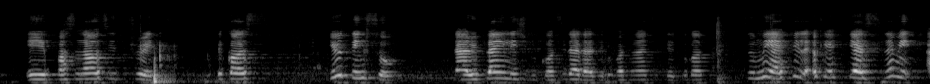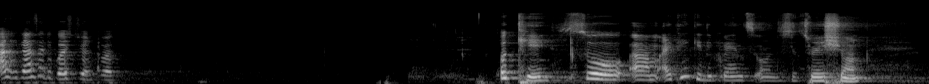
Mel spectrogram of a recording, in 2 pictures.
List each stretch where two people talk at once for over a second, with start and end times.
none

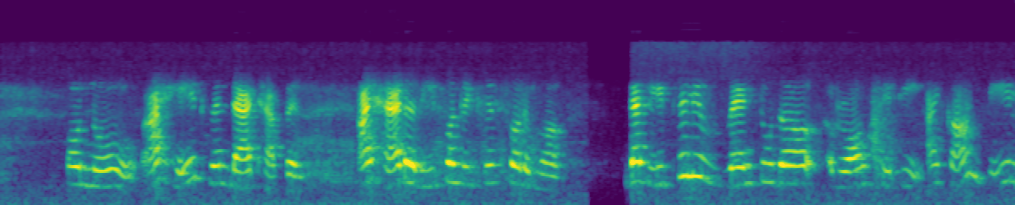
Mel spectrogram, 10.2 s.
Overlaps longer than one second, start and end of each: none

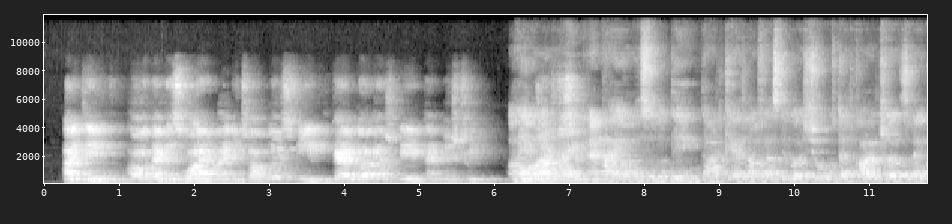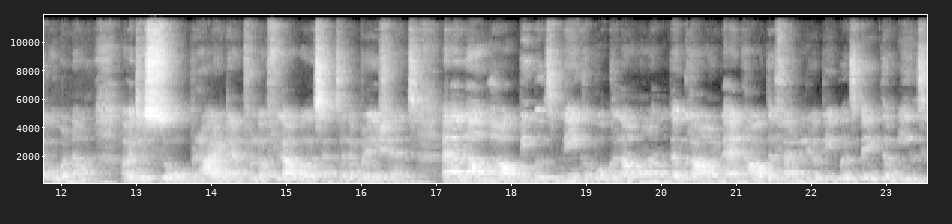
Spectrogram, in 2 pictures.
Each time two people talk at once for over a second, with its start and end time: 6.2-7.5

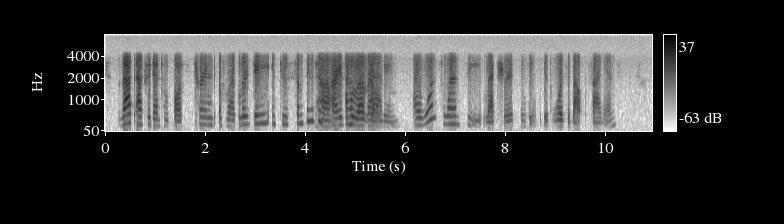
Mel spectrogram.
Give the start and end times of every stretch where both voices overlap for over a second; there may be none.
4.2-5.5

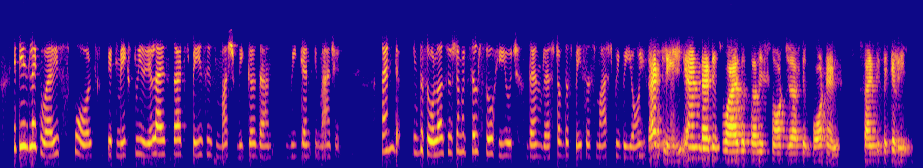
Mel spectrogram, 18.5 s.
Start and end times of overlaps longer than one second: 12.7-14.2

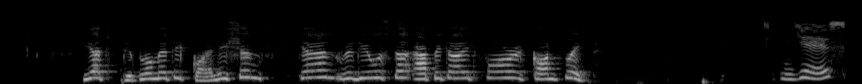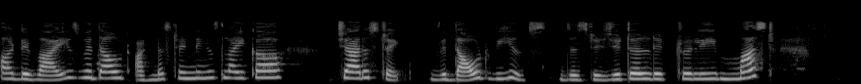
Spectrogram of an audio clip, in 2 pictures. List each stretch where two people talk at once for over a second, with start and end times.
none

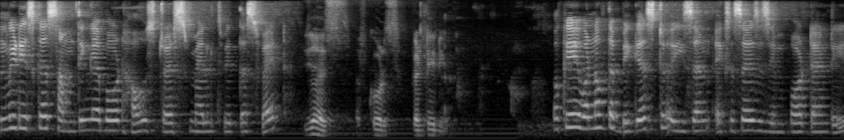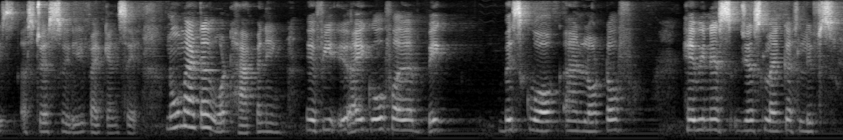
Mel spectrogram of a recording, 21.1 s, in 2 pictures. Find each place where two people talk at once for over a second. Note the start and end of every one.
none

